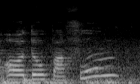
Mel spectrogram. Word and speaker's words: Eau de Parfum: So talking about perfumes, so we have Eau de Parfum, how you pronounce it in French.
